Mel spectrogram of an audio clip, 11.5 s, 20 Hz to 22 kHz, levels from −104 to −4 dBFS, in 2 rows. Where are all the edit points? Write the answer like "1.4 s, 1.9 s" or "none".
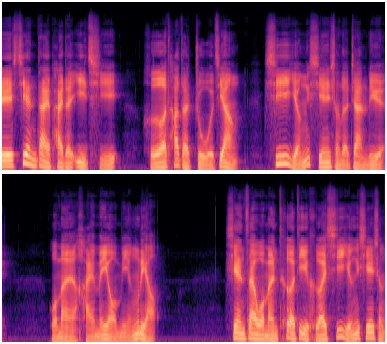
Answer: none

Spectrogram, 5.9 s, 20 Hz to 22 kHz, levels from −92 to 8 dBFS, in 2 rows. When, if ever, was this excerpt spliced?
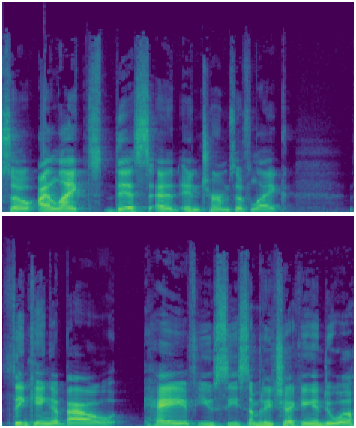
none

